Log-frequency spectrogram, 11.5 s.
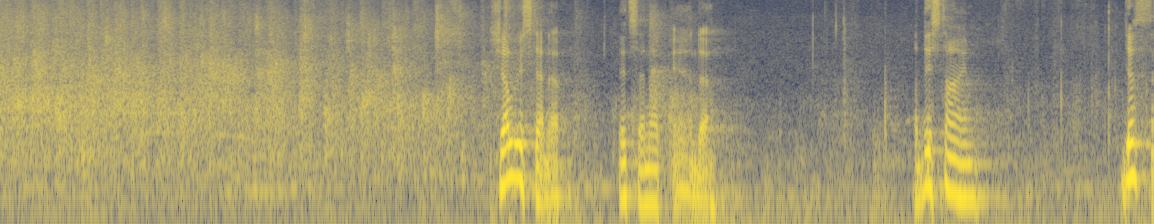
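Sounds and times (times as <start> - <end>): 
audience clapping hands: 0.0 - 5.2
speech: 5.0 - 7.3, 9.2 - 10.0, 11.2 - 11.5.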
